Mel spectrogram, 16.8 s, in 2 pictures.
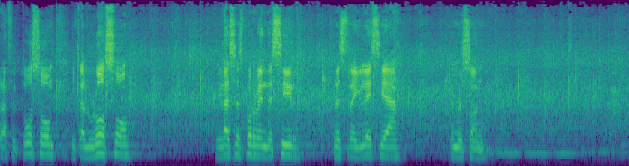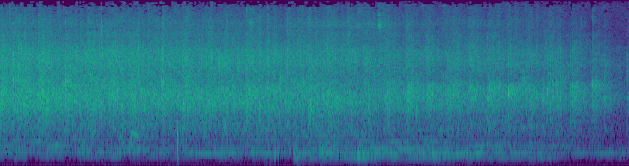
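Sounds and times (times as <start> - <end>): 
speech: 0.0 - 2.0, 2.8 - 6.6
audience applauding warmly: 0.0 - 16.7.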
